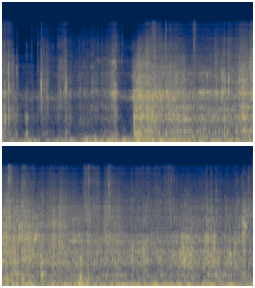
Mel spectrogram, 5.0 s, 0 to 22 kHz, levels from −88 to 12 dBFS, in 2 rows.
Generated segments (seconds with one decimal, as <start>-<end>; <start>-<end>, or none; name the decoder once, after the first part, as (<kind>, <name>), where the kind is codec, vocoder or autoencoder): 0.0-4.1 (codec, SNAC)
